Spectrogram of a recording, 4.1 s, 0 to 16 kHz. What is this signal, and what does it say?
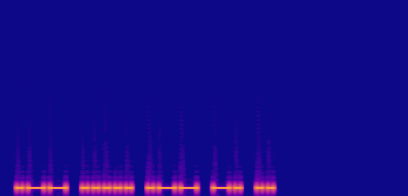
Morse code, heard as a keyed tone, about 21 wpm, 700 Hz. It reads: W5WNI
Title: USA Call Signs - 5 Characters - 2x Character Spacing - 22wpm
